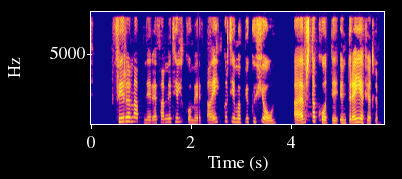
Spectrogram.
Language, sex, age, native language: Icelandic, female, 30-39, Icelandic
